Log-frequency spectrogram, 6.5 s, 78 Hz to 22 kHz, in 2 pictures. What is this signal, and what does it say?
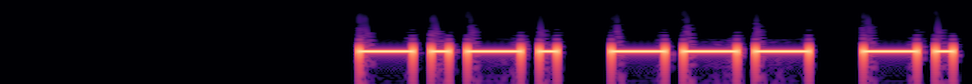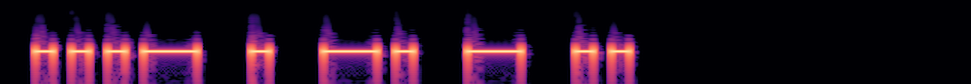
Morse code, heard as a keyed tone, about 20 wpm, 700 Hz. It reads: CONVENTI
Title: Build A Word - 4 Letters At A Time - 12-Letter Words - 20wpm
